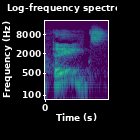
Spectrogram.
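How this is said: It is said with Brazilian-style sounds. The listeners are Brazilians, so it is easier to understand. "eu já começava a brasileirar aquela coisa"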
